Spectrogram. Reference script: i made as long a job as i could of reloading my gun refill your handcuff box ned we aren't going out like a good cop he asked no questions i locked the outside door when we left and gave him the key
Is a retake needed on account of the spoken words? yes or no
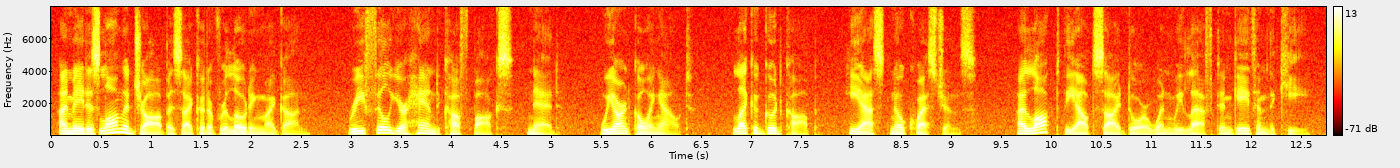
no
